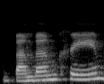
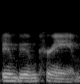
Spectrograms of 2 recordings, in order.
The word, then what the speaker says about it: Bum Bum Cream: our hero product is bum bum cream but pronounced boom boom cream very important that's the Portuguese is very nerdy mmm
